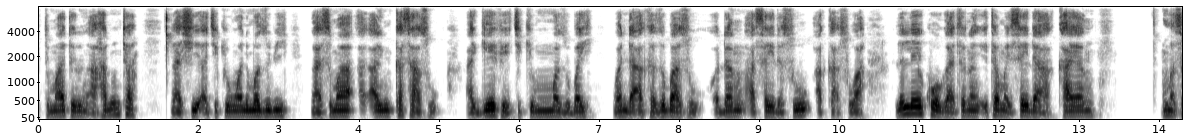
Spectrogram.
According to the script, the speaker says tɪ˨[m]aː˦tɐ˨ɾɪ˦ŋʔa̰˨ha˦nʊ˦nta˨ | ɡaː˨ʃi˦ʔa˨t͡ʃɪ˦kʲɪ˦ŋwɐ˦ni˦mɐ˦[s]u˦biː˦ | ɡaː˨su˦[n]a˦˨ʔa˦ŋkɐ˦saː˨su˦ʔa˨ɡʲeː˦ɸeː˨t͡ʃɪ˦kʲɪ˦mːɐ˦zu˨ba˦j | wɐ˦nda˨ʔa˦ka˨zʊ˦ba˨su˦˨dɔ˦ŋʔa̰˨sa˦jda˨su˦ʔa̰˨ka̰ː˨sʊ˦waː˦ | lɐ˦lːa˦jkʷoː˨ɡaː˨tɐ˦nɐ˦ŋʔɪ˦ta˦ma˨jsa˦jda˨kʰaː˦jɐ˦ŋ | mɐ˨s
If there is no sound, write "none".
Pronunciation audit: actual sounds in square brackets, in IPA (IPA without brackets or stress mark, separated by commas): m, z, m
